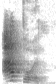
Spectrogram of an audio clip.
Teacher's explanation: ए पर बहुत ज्यादा स्ट्रेस लग रहा है, ए पर बहुत ज्यादा स्ट्रेस लग रहा है एप्पल, तो ये आपको स्ट्रेस सिलेबल हो गया।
